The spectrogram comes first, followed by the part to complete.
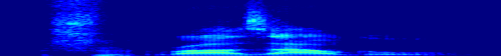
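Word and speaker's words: Ra's al Ghul: out raz al ghul raz al ghul that's pretty much how you pronounce it well raw the a.i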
